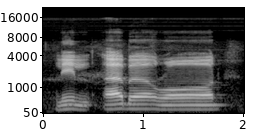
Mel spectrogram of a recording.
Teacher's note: با ساکن ہے، با پر قلقلہ کریں گے، را کے اوپر زبر ہے، موٹا کرنا ہے، الف مدہ ہے، ایک الف کے برابر کھینچنا ہے، یہاں جب وقف کریں گے تو را کو ساکن کریں گے۔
